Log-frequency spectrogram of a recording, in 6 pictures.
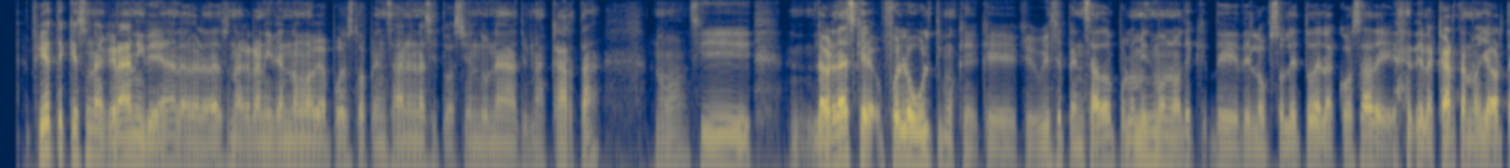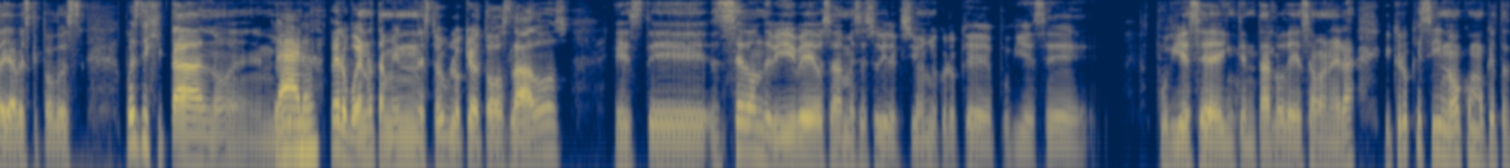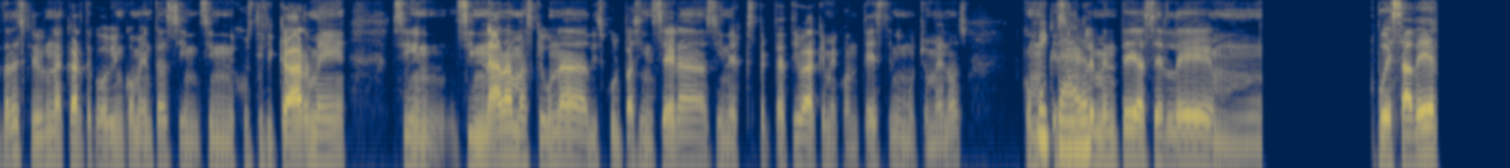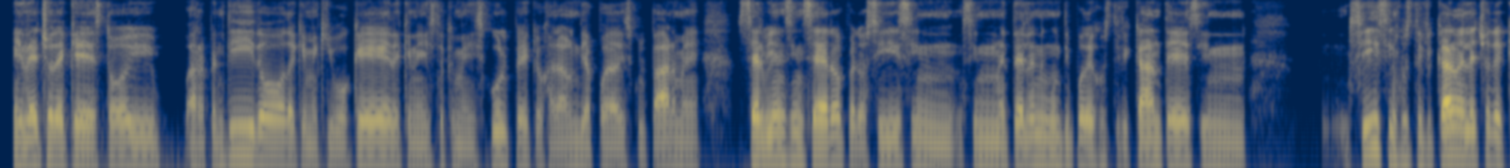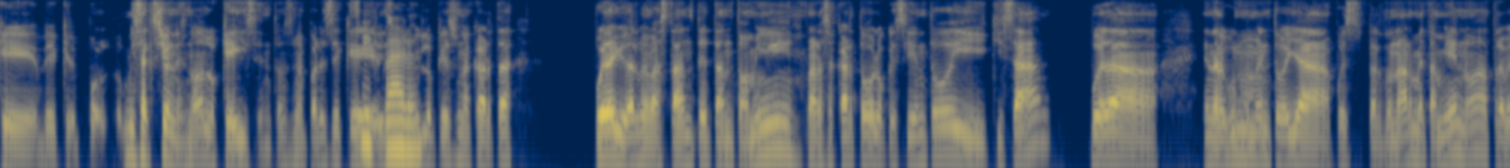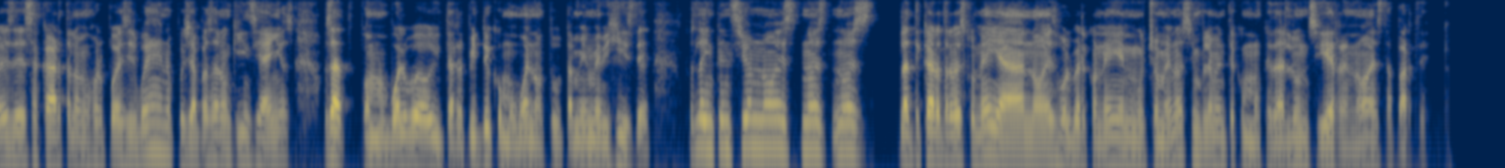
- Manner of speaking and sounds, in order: laughing while speaking: "de"; tapping; other background noise
- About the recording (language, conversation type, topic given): Spanish, advice, ¿Cómo puedo pedir disculpas de forma sincera y asumir la responsabilidad?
